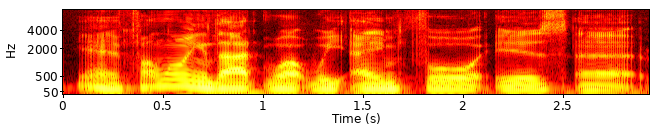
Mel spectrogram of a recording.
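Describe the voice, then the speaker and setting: A man's voice: lowish voice, expressive, measured pace, clear, resonant tone, no echo. A middle-aged man with a broad Australian accent, explaining his work as a guest in a conversational interview. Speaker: interview guest, health-tech founder.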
